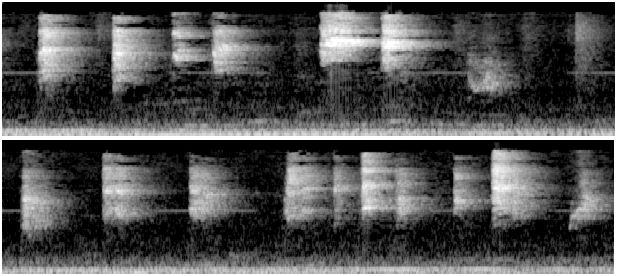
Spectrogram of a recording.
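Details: Long-tailed shrike imitating other birds' voices, used as a trapping lure; a fast stream of rasping, squawky notes packed several per second, uneven in rhythm, with a constant low droning hum beneath.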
